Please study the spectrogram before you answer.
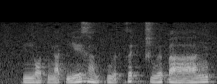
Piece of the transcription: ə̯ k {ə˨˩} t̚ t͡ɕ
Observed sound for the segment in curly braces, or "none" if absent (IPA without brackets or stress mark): ə˦˥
